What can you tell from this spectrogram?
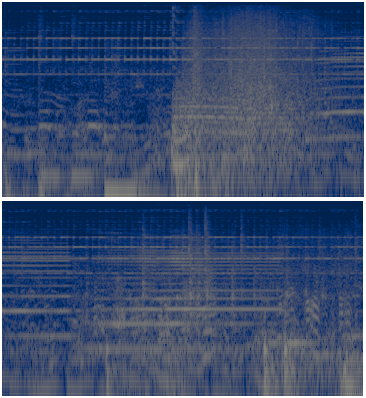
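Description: A loud alarm rings continuously with a bright, shrill, multi-toned sound, swelling in bursts partway through, over a busy background of other noises.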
